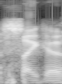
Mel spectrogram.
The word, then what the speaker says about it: Seiko: where Seiko, I believe, is it pronounced Seiko or Psycho? I'm not sure. Psycho. Psycho, yeah. Yep, Psycho. Kind of a sick name, not gonna lie. He's got a really cool name. It is. Is it spelled like the watches? Yes. Which is pronounced Seiko, if I'm not mistaken, which was what threw me off.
